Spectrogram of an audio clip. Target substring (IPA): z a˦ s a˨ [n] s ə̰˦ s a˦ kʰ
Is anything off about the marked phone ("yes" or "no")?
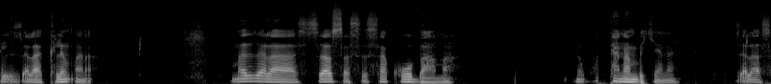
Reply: yes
